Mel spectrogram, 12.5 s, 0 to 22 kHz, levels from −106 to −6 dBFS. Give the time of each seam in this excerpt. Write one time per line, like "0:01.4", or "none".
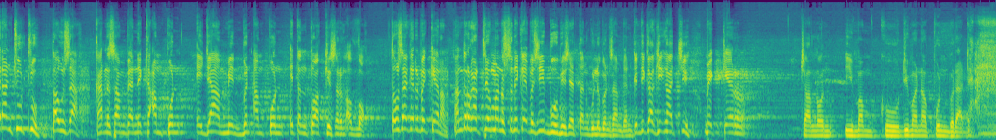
0:01.1
0:05.6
